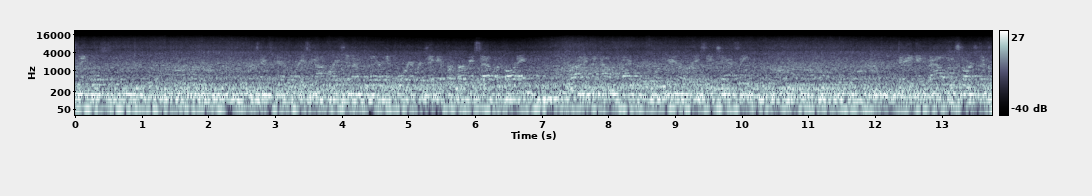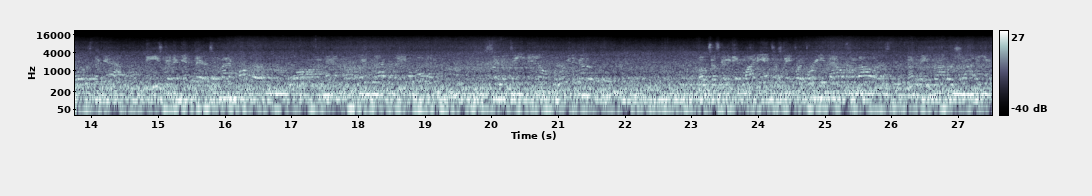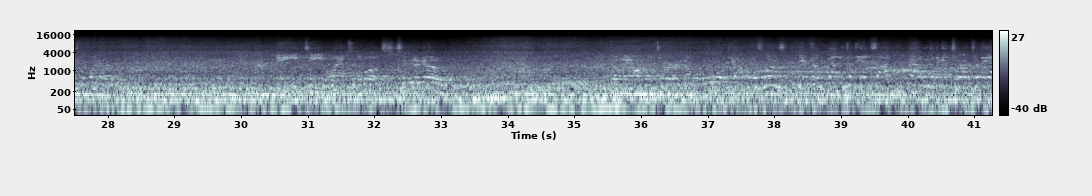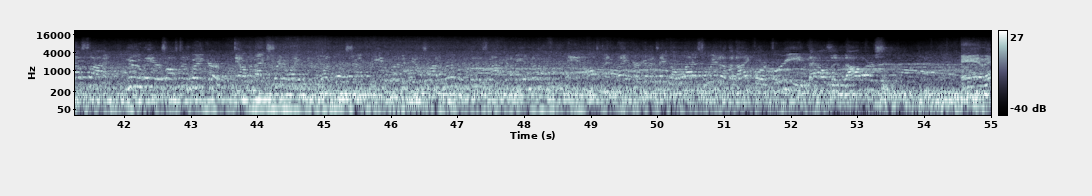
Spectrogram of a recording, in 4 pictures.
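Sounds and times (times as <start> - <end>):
racing kart engines: 0.0 - 55.0
voices: 0.0 - 55.0.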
